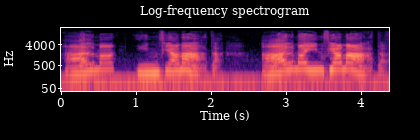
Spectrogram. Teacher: we have two stressed with unstressed clustering of vowels in the middle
